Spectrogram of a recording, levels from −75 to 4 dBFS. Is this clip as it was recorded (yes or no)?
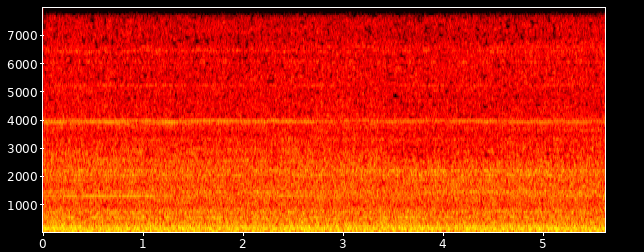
yes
